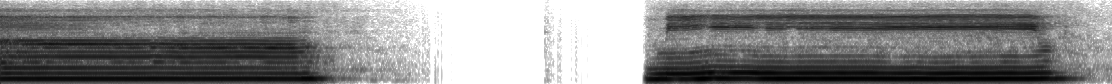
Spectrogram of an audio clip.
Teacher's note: दोनों होठों के खुश्क हिस्से से मीम अदा होना देखिए बाहर वाला मैंने आपको बताया खुश्क हिस्सा और अंदर वाला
